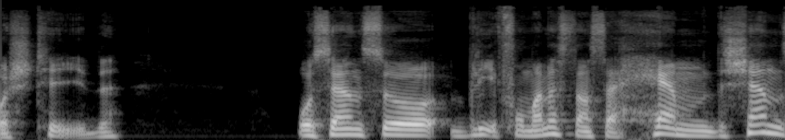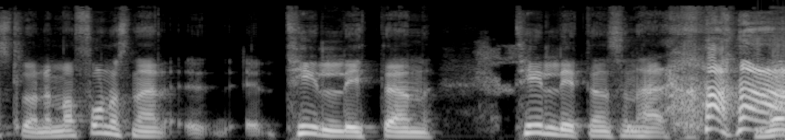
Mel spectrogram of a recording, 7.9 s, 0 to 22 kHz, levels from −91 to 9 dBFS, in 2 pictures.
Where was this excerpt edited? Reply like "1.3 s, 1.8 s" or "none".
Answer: 2.2 s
